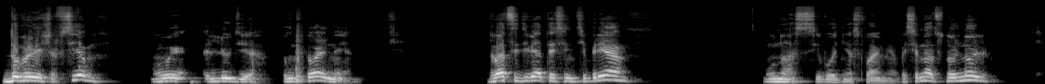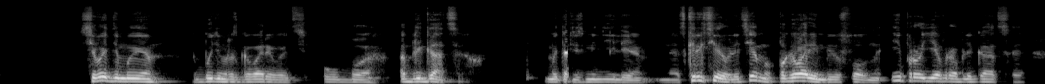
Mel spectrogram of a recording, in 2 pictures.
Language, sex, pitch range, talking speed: Russian, male, 110-145 Hz, 90 wpm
